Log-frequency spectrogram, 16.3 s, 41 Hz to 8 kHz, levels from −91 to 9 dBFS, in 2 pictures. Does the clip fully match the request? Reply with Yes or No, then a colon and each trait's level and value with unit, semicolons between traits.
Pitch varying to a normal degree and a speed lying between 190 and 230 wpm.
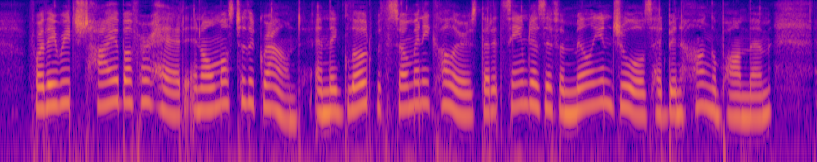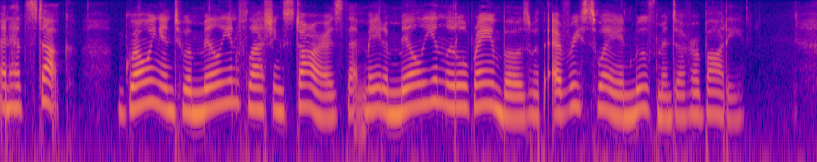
Yes: average, 4.5 semitones; average, 200 wpm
